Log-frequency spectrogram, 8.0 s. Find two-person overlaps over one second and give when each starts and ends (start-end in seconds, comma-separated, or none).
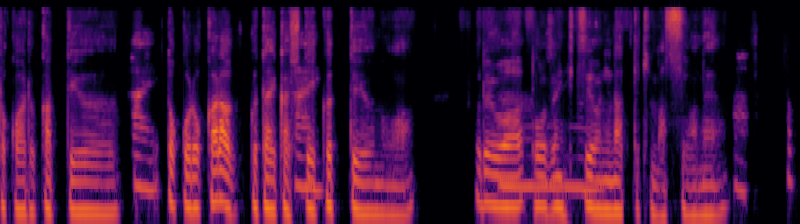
5.0-6.2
